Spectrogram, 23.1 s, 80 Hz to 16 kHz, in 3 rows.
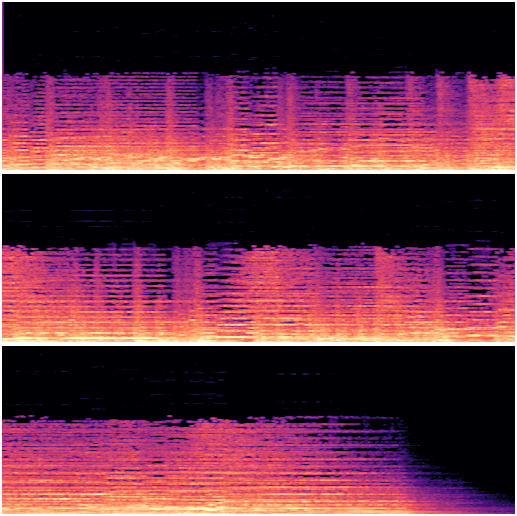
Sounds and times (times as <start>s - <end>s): Video game music: 0.0s - 22.3s.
